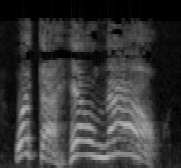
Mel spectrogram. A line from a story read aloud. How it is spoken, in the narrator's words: bellowed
